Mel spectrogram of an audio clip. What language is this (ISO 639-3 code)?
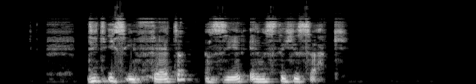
nld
